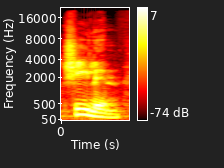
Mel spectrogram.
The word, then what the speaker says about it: Qilin: creature of Chinese mythology, it apparently is pronounced Qilin in English.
